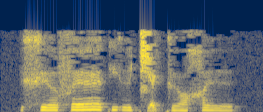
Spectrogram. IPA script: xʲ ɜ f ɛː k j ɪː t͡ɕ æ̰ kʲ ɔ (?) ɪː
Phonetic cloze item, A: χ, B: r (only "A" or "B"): A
